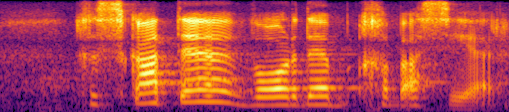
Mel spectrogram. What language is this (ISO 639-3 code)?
afr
